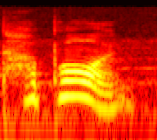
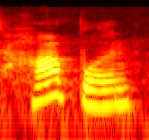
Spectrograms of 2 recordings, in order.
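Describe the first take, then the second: First: The stress falls on the last syllable. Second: The stress falls on the first syllable. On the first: It refers to the Japanese people. The speaker calls it wrong. "not hapon" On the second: It means afternoon. The speaker calls it right. "This is pronounced as hapon"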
